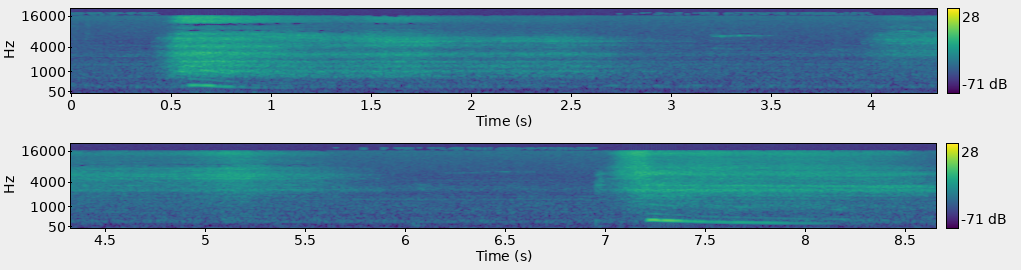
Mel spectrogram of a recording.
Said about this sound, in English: I'll take an inhale through the nose and exhale out the mouth or out the nose. A couple more like that.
